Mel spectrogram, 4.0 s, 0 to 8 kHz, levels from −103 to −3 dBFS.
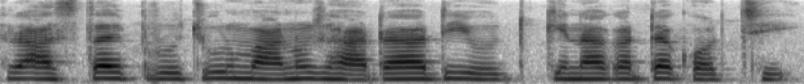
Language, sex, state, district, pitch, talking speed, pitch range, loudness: Bengali, male, West Bengal, Alipurduar, 200 Hz, 105 wpm, 190-210 Hz, -17 LUFS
